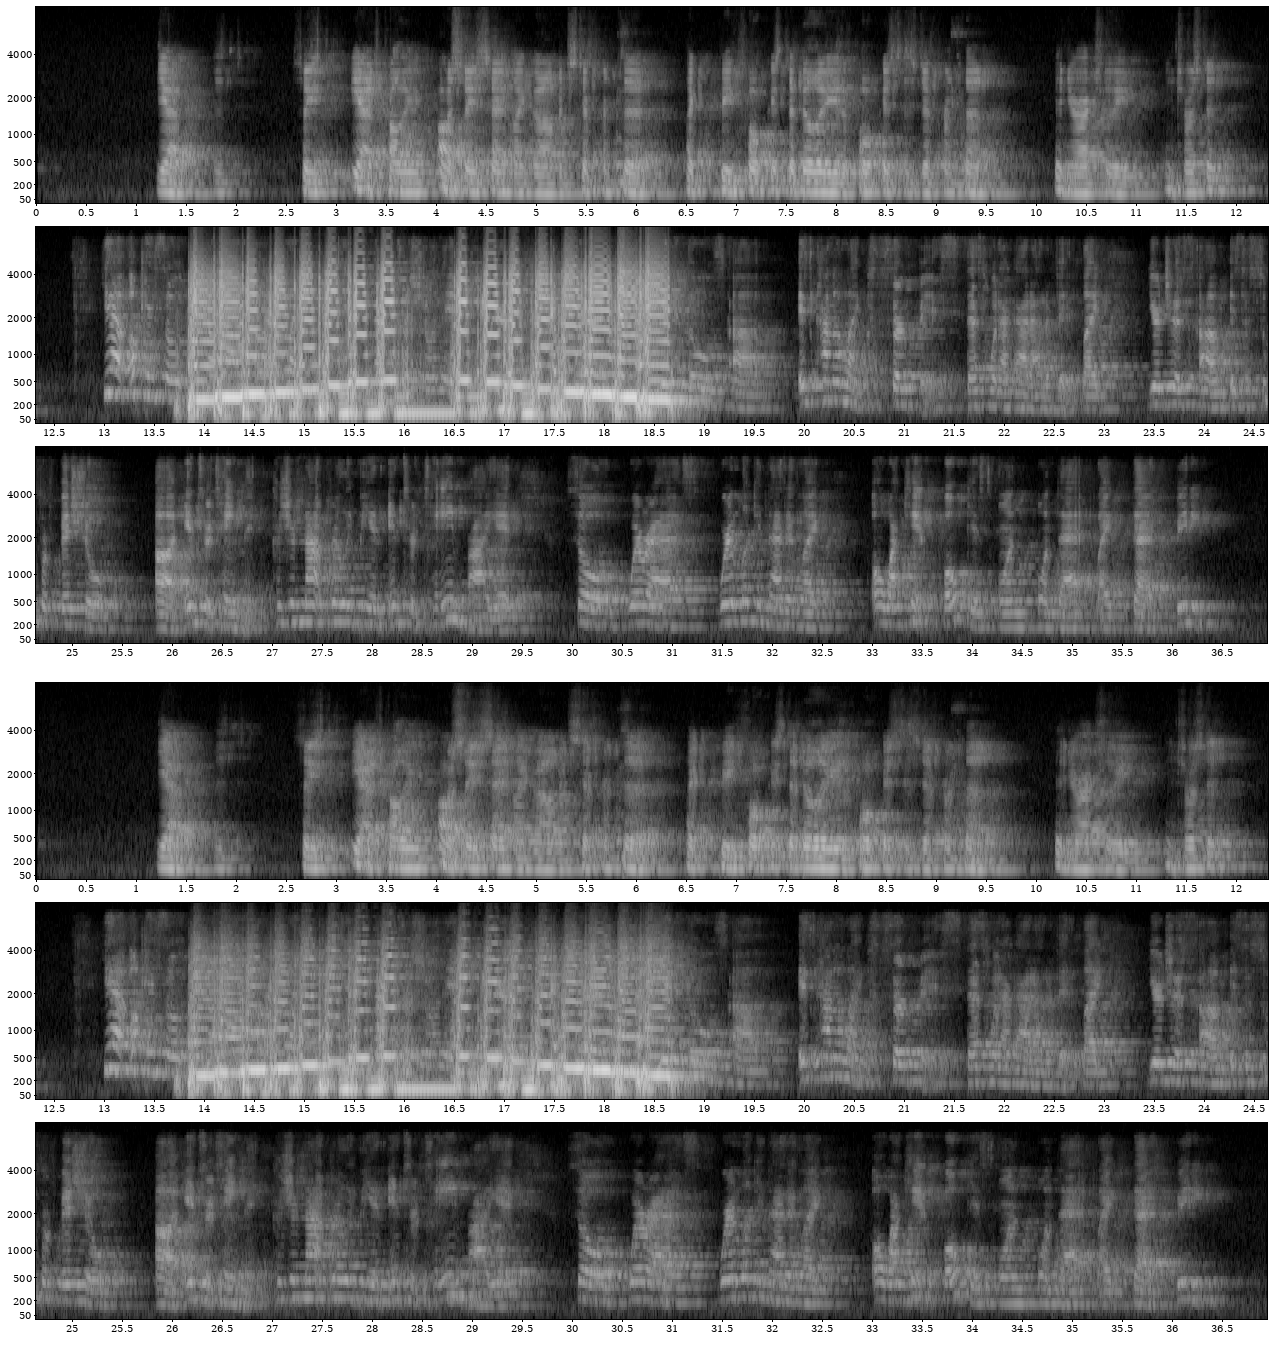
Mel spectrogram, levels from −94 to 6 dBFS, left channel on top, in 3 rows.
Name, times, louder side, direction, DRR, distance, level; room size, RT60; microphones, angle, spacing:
voice 1, 2.6-6.1 6.5-9.5 10.2-11.9, left 1 dB, 70° left, 0 dB, 5.1 m, -31 dB
voice 2, 12.7-18.1 18.5-19.6 19.9-23.1 23.4-25.4 25.8-29.6 30.0-32.5 33.0-36.3, left 2 dB, 45° left, 6 dB, 6.5 m, -36 dB
Electric guitar, 13.7-18.7, left 3 dB, 90° left, 1.6 m, -18 dB
28.0 x 24.5 x 7.0 m, 0.98 s
head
